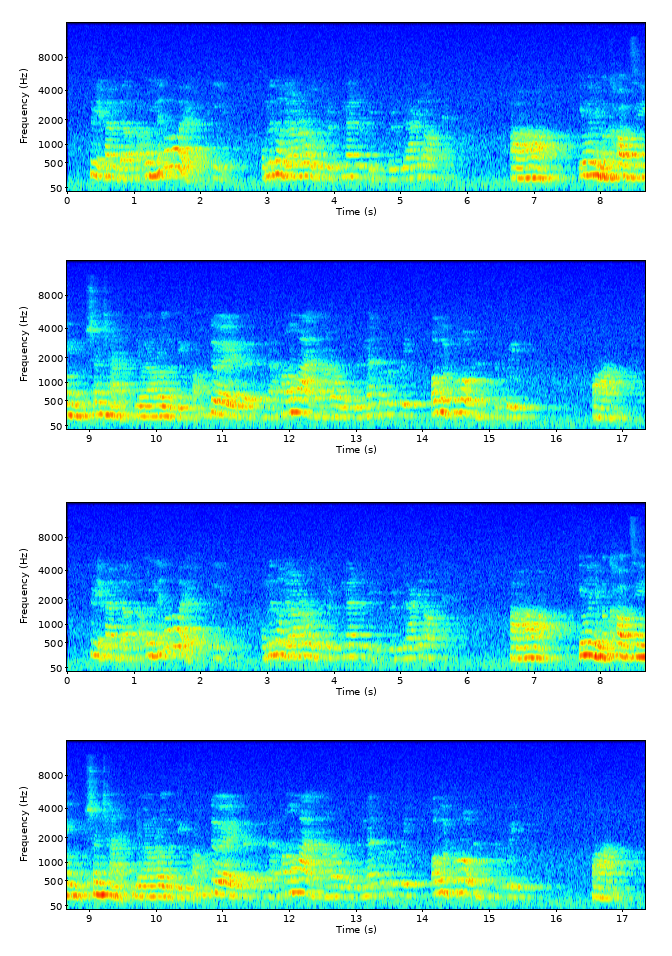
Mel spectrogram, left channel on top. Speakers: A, on the left; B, on the right.
A: 吃米饭比较少。我们那头肉也便宜，我们那头牛羊肉就是应该是比就是其他地方要便宜一些。
B: 啊，因为你们靠近盛产牛羊肉的地方，
A: 对对对，南方的话，牛羊肉我觉得应该是会贵一点，包括猪肉甚至会贵一点。
B: 哇，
